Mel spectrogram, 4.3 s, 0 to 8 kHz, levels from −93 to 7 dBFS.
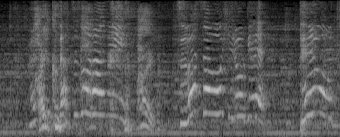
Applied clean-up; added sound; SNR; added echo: none; none; none; reverberation time 0.2 s.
